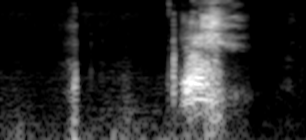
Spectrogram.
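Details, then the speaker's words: A faint sniff, then a short inward breath and one sharp, explosive sneeze, followed by quiet: a single sneeze from a person who is sick. "Sorry, I got sneaks real quick. So sorry, I'm sick."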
